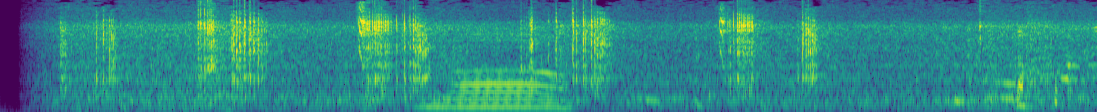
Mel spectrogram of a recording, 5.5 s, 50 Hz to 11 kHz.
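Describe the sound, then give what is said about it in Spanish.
Teeth grinding during sleep, recorded at night around 3 a.m.: a run of gritty, irregular scraping and clicking bursts, with a brief squeaky creak partway through, resembling a creaking bed. “Escuchen nada más lo que hace el ruido con sus dientes.”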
